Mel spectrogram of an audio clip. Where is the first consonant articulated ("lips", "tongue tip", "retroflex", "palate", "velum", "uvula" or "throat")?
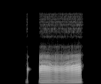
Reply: throat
